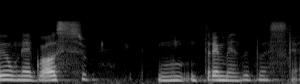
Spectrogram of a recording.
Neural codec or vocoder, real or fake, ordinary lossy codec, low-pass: codec, 16 kHz, 0.8 kbps, ZipCodec; fake; none; none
